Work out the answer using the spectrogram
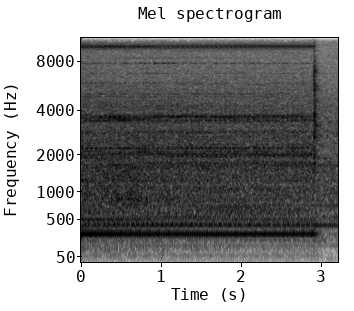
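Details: AC-35 motor on a Curtis 1238 96V 550A controller during a throttle characterization test after fixing the swapped encoder direction setting: clean, even whine at one pitch for about three seconds, then a sharp cutoff; motor runs smoothly.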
